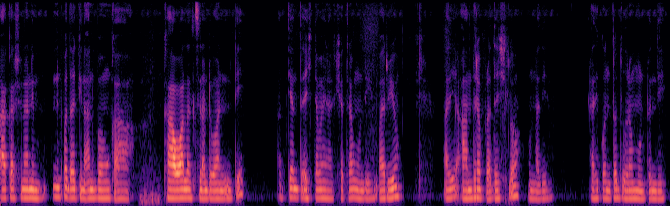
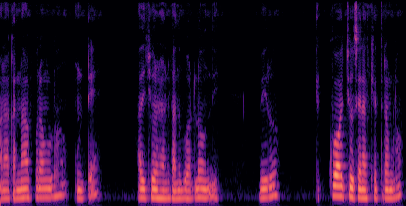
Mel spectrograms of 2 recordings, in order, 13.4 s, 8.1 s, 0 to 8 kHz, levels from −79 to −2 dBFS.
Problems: none marked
